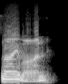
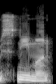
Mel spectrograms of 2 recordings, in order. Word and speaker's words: Snimon: Yes, in its first appearance it was pronounced Snaymon because it comes from sniper, but in season 2 it became Snimon consistently.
